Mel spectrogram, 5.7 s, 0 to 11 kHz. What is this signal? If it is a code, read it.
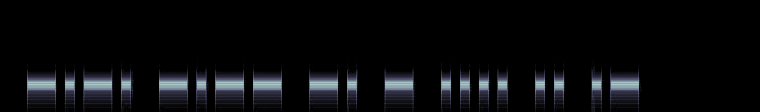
Morse code, heard as a keyed tone, about 17 wpm, 700 Hz. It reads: CYNTHIA
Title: USA Common Names - 17wpm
